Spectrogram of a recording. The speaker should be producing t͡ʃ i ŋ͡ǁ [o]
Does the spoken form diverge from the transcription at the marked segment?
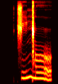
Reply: no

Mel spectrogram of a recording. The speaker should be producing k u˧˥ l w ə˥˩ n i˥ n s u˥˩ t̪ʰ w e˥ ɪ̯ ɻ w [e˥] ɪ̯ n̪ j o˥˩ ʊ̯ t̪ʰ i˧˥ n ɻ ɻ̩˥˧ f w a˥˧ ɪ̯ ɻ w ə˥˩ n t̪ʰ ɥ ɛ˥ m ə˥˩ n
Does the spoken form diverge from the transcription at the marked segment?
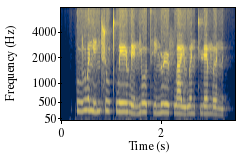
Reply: yes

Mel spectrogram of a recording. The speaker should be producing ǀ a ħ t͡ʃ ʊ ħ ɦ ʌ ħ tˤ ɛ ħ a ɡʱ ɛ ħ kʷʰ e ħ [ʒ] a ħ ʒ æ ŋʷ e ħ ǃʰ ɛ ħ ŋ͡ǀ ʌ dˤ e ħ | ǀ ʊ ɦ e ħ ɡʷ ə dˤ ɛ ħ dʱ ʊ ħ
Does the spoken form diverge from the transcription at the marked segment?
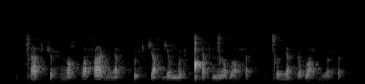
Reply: yes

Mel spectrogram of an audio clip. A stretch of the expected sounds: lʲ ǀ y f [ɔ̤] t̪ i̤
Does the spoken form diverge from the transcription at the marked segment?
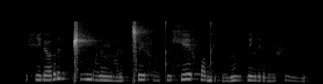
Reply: yes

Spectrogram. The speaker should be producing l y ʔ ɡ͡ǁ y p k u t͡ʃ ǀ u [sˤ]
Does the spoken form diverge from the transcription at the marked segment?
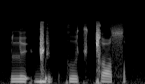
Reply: no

